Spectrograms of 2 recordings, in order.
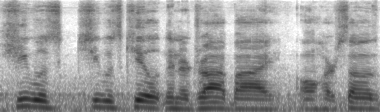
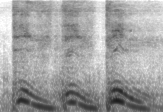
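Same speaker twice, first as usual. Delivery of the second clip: imitated explosions; 8 semitones higher, much slower than usual. Imitating bombing on the news.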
